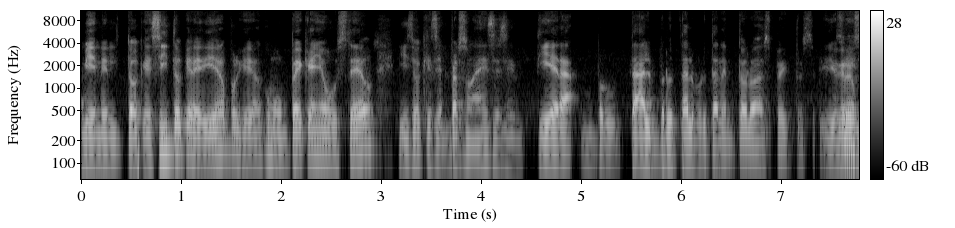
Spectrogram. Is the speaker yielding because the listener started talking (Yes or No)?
Yes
